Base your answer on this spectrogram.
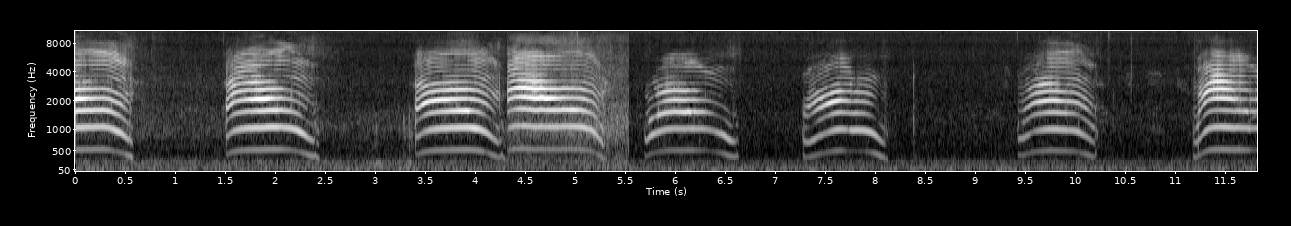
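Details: Cat giving a steady run of rounded, arching meows, about one every 1.5 seconds, each with many clear harmonics, over a constant low hum.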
